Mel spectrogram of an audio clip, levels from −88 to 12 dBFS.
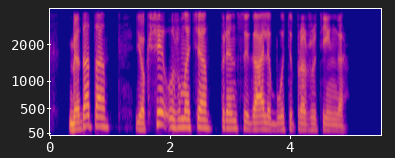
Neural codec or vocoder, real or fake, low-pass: none; real; 3.6 kHz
